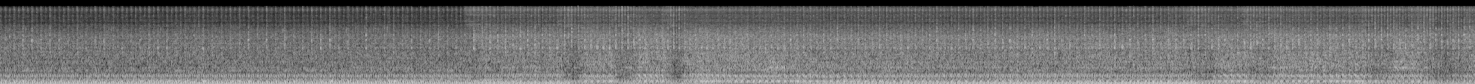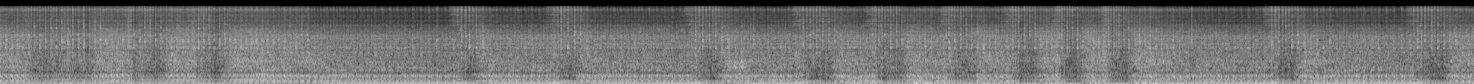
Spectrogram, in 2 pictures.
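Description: Fiat 126p BIS two-cylinder engine running on both cylinders, its speed rising and falling several times, farting from the exhaust.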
